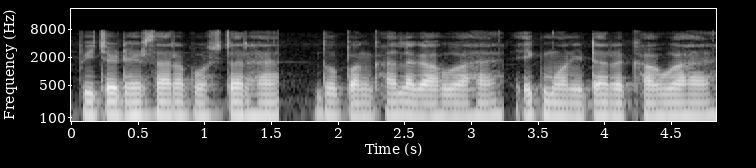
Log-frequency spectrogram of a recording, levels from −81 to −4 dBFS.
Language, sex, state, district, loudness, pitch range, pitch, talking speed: Hindi, male, Jharkhand, Deoghar, -18 LUFS, 105-110 Hz, 105 Hz, 185 wpm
